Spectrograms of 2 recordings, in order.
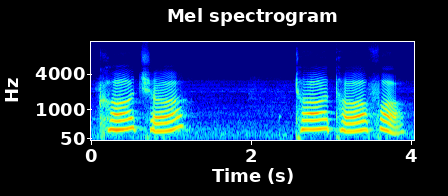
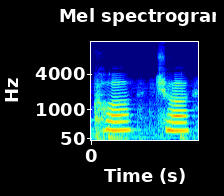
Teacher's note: जब कोई भी वर्ण बोलने में गर्म वायु बाहर निकलती है तो आप समझ जाइए कि ये वर्ण कौन सा होगा? महाप्राण होगा। एक शॉर्ट ट्रिक है इसको समझने की, आप मुँह पे हाथ रख के ज़रूर देखिएगा इसको।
